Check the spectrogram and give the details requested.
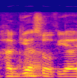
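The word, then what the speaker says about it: Hagia Sophia: वैसे मैं आया सोफिया उसको original नाम था, और हागिया सोफिया या हाजिया सोफिया हम कहते हैं.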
